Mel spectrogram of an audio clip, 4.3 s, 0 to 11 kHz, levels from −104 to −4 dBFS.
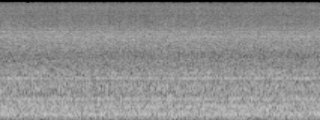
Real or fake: real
